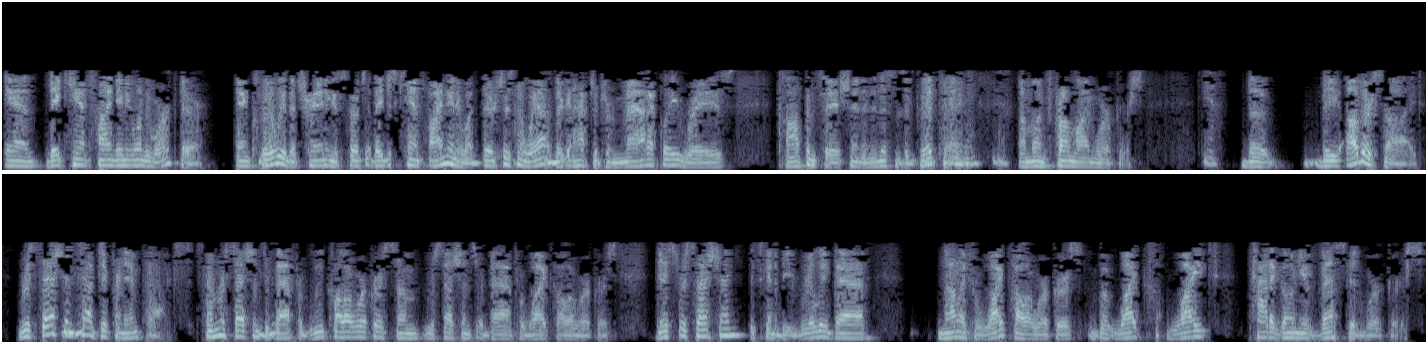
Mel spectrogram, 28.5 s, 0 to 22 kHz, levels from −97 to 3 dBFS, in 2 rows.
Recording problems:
garbled, watery; badly; nothing above 3.5 kHz
high frequencies cut off; slight

